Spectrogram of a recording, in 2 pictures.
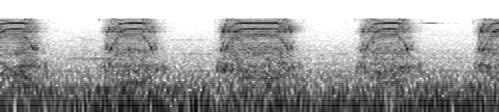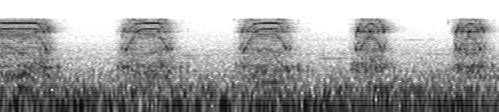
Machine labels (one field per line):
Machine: slide rail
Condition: abnormal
